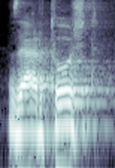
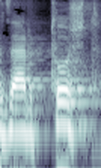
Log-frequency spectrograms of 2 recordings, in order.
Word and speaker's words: زرتشت: زرتشت یا زردشتره یا زرتشت با دال با تا هم درست تلفظش، که کتاب هم داشته اوستا، و هرچند اختلافی ولی خیلی از علما معتقدن که پیغمبر بوده.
